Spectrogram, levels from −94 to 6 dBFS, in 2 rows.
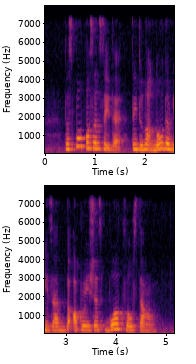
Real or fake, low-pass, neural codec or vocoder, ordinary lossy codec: fake; 7.2 kHz; vocoder, 22.05 kHz, 80 mel bands, Vocos; none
